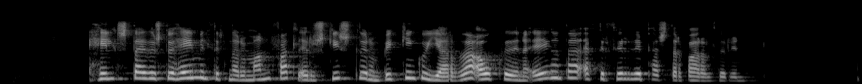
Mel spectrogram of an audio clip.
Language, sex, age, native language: Icelandic, female, 40-49, Icelandic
